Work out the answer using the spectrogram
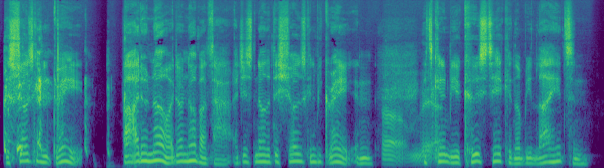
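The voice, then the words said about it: Soft-spoken MacGruber-style character voice. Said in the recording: “Why do you all of a sudden sound like a soft-spoken MacGruber? ... it turns into like a soft-spoken MacGruber ... the accent that Will does when he plays MacGruber”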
